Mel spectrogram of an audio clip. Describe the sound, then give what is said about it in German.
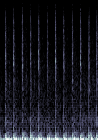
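A Harley-Davidson motorcycle engine is running, producing a loud, low, evenly spaced thumping beat of about six pulses per second that continues steadily throughout. “klingt nur eine Harley. Es ist der Beat des Motors, der die Fans fasziniert. Den hörst du und den spürst du.”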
